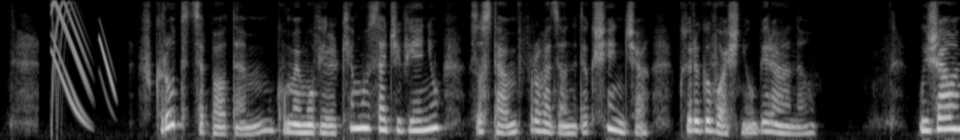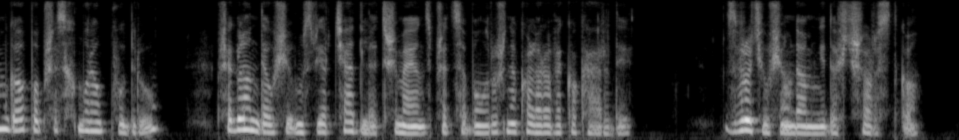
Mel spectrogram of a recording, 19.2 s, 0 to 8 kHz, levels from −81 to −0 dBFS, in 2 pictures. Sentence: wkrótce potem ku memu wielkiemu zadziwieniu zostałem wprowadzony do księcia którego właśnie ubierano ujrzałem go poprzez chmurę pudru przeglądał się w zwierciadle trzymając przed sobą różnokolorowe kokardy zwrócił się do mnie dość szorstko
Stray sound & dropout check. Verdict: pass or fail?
fail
